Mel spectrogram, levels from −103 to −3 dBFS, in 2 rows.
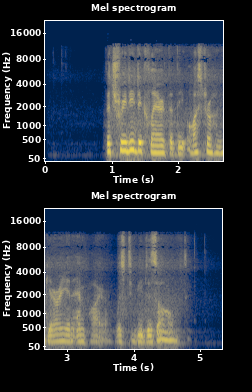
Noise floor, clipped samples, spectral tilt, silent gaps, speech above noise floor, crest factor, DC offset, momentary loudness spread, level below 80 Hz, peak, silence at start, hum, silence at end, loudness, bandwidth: -81 dBFS; under 0.1%; -5 dB/octave; none; 61 dB; 20 dB; under 0.1%; 16 LU; -58 dBFS; -2 dBFS; 0.95 s; none; 0.55 s; -21 LUFS; 12.5 kHz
